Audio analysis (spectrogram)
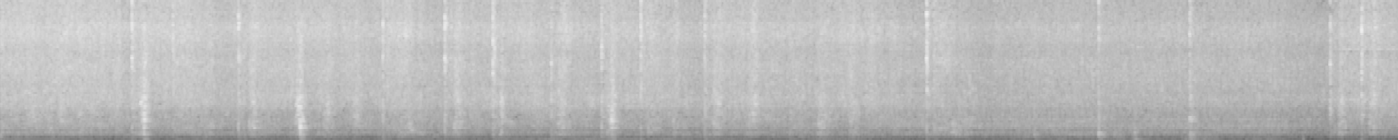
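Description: Shahi garam masala and spices sautéing in a pan for mutton masala, a steady close sizzle and fry with scattered scraping stirs and clicks throughout.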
